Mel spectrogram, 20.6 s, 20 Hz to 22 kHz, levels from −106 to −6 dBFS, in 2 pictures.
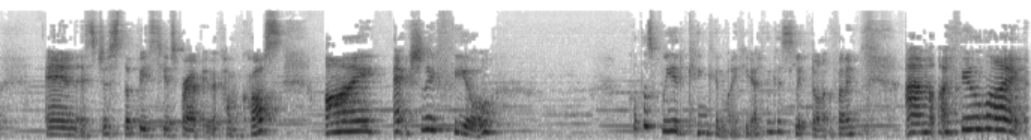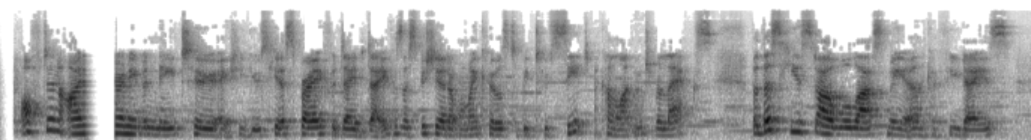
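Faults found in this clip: Repeated stalls (stutter), 9.03–10.46 s. Audio drags and hiccups through 23 short gaps, longest 175 ms. Jitter buffer underruns; receiver extends the last sound each time. About 0.42 s filled, roughly 30% of the span. Nothing lost, only delayed.

Call audio freeze, 11.15–11.47 s. Sound holds as a fading continuation, then goes silent for 200 ms before resuming where it stopped. Likely packets held up in transit and an emptied jitter buffer. Adds about 0.31 s of delay. Nothing missing.

Jitter buffer speed-up, 15.26–17.02 s. Audio runs 3% fast at unchanged pitch. The receiver trims pitch-period slices to drain excess buffered delay, about 50 ms in total. A second episode at 17.76–19.23 s runs 4% fast and trims about 70 ms.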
